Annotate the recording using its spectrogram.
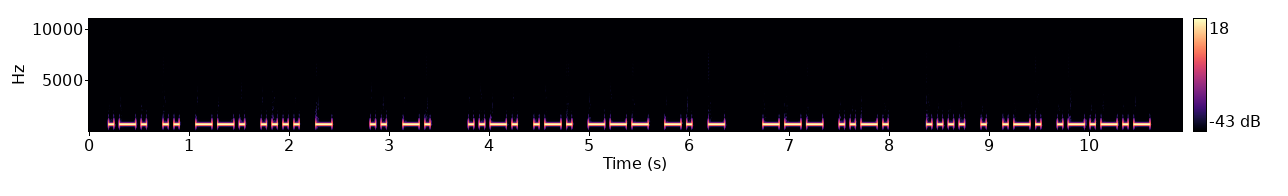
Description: Morse code, heard as a keyed tone, about 22 wpm, 700 Hz. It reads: RIGHT IN FRONT OF HER.
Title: Sentences from Top 1000 Words - Review Part 2 - 22wpm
